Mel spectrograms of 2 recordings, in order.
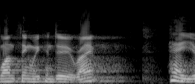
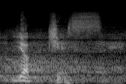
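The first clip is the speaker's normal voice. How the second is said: mock-disdainful teenage voice; 3 semitones higher than usual. Speaker showing how teenagers answer in Spanish, imitating disdainful teenager. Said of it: "With so much disdain".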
